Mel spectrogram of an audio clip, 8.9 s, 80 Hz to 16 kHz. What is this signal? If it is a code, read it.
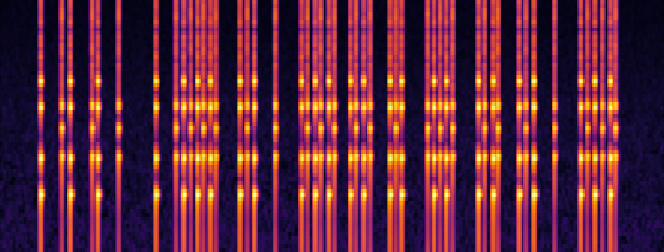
Morse code (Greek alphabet), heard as a telegraph sounder, hand-sent with a straight key, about 14 wpm. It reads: Ο ΒΑΣΙΛΙΑΣ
